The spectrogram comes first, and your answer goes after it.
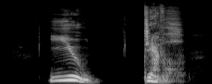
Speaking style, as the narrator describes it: cried Taramis

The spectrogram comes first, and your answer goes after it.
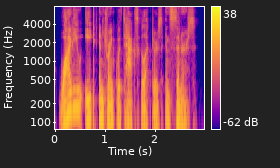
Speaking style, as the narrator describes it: the Pharisees and their scribes murmured against his disciples, saying

